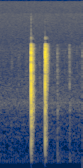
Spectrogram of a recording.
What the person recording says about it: shake it until you hear the beads inside because all your metallic is on the bottom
